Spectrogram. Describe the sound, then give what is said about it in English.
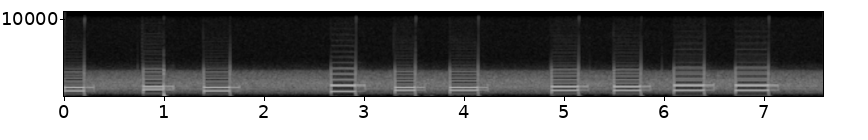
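A rapid string of about eleven touch-tone beeps as a caller dials their own phone number over the Atlanta dial tone, each short dual-pitched tone clear over a steady hiss of line noise. “Now my own number.”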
